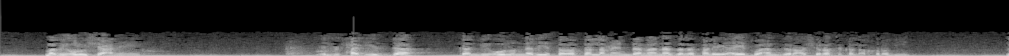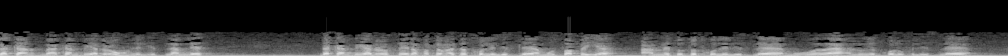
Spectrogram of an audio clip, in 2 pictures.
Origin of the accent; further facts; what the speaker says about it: Egypt; ومن اهل مصر يا جماعة، واحنا بنقول ان احنا مصريين واجدادنا واحد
